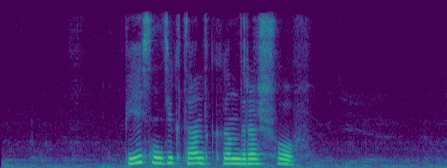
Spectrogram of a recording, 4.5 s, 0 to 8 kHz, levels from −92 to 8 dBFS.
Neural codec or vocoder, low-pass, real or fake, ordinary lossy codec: none; 7.2 kHz; real; AAC, 48 kbps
